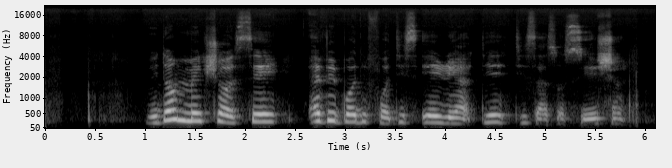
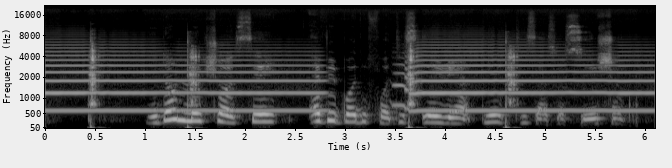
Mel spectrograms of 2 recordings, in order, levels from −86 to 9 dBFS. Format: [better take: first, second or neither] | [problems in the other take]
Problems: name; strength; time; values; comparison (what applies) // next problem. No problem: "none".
first | background sound (Trumpet + Clock); 1 dB above the speech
